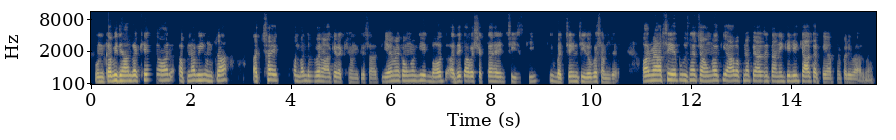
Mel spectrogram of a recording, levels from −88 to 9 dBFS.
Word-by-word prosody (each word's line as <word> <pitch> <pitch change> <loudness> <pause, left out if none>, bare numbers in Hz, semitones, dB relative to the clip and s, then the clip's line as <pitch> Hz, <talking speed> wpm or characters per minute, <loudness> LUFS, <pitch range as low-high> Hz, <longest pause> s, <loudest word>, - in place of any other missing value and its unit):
उनका 165 +3 +5
भी 205 +2 +8
ध्यान 190 0 +5
रखें 220 +3 0
और 210 +1 0 0.2
अपना 190 +3 -1
भी 205 +1 +1
उनका 195 0 +1 0.6
अच्छा 220 - +1
एक 210 -1 0 0.3
संबंध 185 0 -3
बना 180 -3 +1
के 175 -2 +1
रखें 155 +1 -10
उनके 145 0 -9
साथ। 140 0 -10 0.2
यह 170 +3 +2
मैं 195 0 -2
कहूँगा 195 0 -2
कि 200 0 +1
एक 180 -3 -5
बहुत 175 +2 +1 0.2
अधिक 175 +4 0
आवश्यकता 180 0 -1
है 170 -1 +2
इस 155 - -17
चीज़ 150 -3 -9
की, 165 - -10
कि 190 +1 -13
बच्चे 160 +4 -1
इन 175 -1 -3
चीज़ों 160 -1 +1
को 170 +1 +2
समझें। 140 -4 -7 0.6
और 190 +1 +5
मैं 205 +1 +4
आपसे 205 +2 +4
ये 215 - +7
पूछना 210 0 -1
चाहूँगा 195 0 0
कि 220 - -3
आप 195 - +1
अपना 200 +1 -3
प्यार 185 -1 0
जताने 180 0 -4
के 190 +2 -1
लिए 190 +1 0
क्या 180 -1 +3
करते 165 -5 -3
हैं 140 - -3
अपने 140 0 -12
परिवार 135 - -6
में? 70 - -14
185 Hz, 200 wpm, -20 LUFS, 165-200 Hz, 0.6 s, भी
